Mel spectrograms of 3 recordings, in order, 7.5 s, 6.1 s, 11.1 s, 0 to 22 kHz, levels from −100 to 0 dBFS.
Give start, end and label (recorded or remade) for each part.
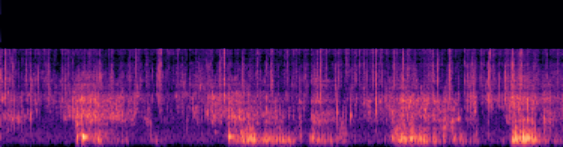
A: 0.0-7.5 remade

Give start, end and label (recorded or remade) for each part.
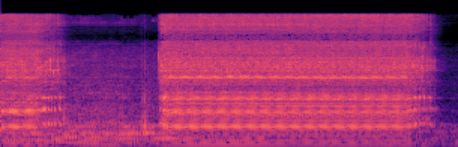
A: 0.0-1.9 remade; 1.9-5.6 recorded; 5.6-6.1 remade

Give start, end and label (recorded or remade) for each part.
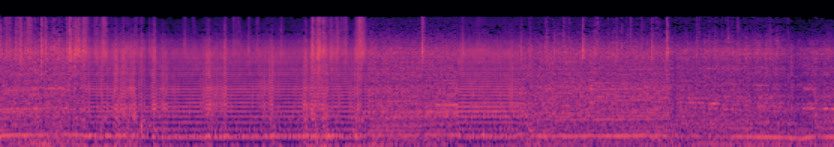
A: 0.0-1.1 recorded; 1.1-4.9 remade; 4.9-6.1 recorded; 6.1-6.9 remade; 6.9-11.1 recorded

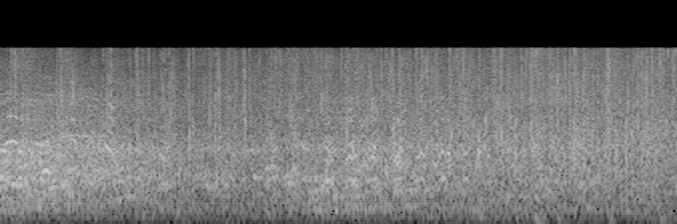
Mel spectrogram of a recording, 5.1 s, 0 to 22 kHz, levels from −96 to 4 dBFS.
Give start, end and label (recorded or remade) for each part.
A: 0.0-5.1 recorded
